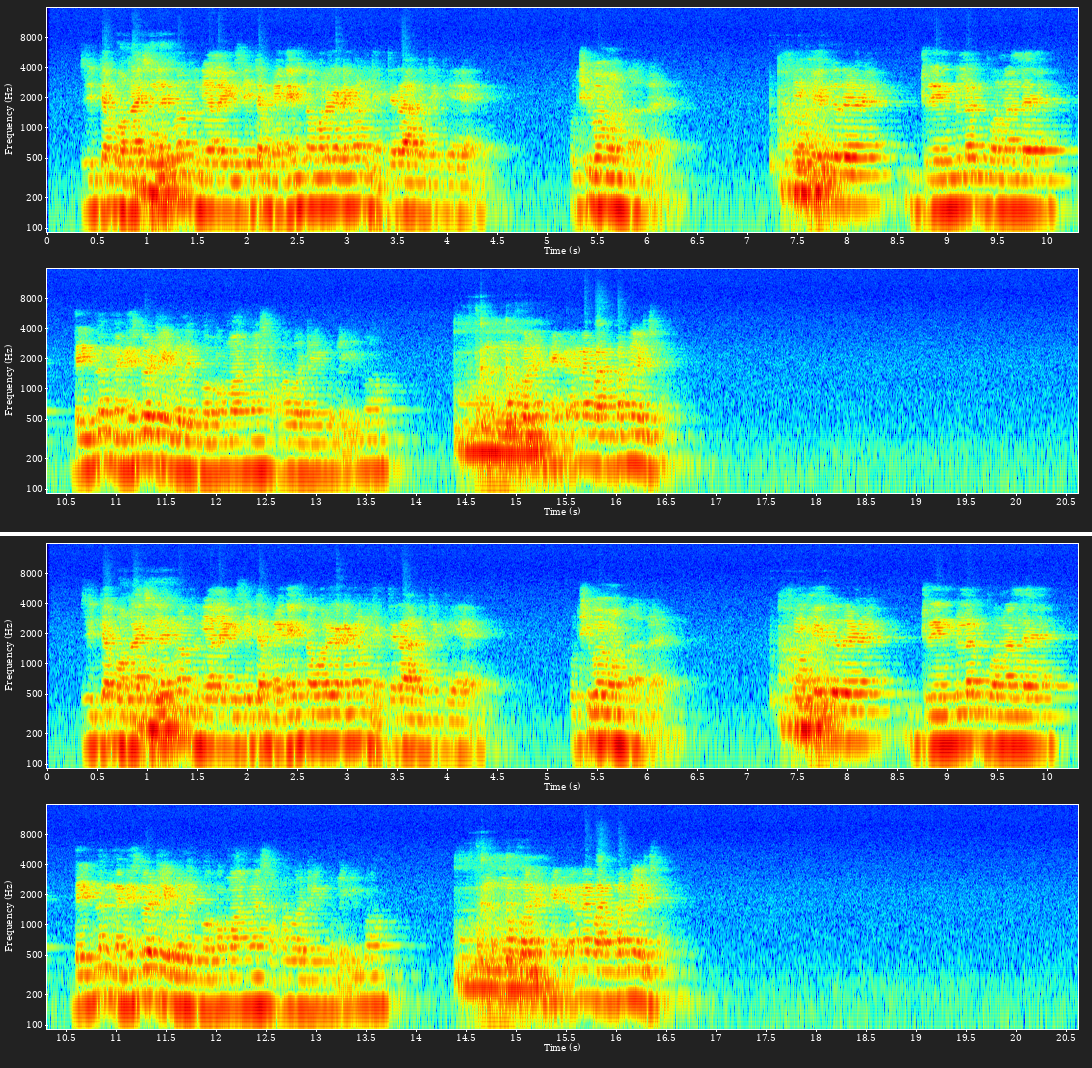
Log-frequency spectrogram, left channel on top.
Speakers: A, on the left; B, on the left.
A: যেতিয়া বনাইছিলে
B: উম
A: ইমান ধুনীয়া লাগিছিল। এতিয়া মেনেজ নকৰে কেনে ইমান লেতেৰা হৈ থাকে। উঠিবই মন নাযায়,
B: হয়
A: ঠিক সেইদৰে ড্ৰেইন বিলাক বনালে, ড্ৰেইন বিলাক মেনেজ কৰি থাকিব লাগিব, সময় সময় চাফা কৰাই থাকিব লাগিব।
B: উম
A: সেইবিলাক নকৰে, সেইকাৰণে বানপানী হৈছে।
